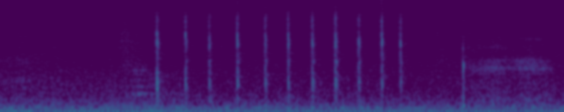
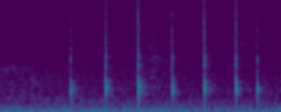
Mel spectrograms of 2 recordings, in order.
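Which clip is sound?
The first.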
